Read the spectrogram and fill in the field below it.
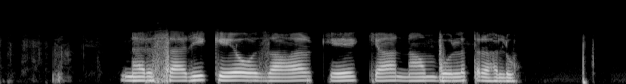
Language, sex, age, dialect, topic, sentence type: Magahi, female, 56-60, Central/Standard, agriculture, question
